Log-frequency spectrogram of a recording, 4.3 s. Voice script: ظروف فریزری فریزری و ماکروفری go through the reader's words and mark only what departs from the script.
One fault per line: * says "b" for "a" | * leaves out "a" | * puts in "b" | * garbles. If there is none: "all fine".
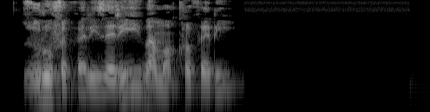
* leaves out "فریزری"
